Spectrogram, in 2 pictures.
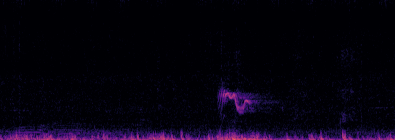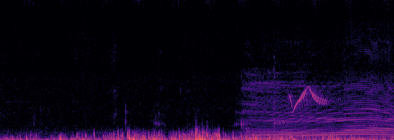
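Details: Grazing cattle in a green field; steady chewing and rustling of grass fill the first seconds before a cow lets out a long, low, rich moo that runs to the end, with a brief bird chirp above.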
